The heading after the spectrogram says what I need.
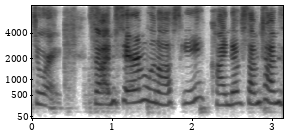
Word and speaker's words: Mlynowski: So I'm Sarah Mlynowski, kind of. Sometimes it's Mlynowski. Sometimes my father told me it's pronounced Yanowski.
